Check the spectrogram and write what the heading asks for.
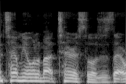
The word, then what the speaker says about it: pterosaurs: Rob, why can't we hear when terasaurs go to the toilet? Uh, is it cuz the pee is silent?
